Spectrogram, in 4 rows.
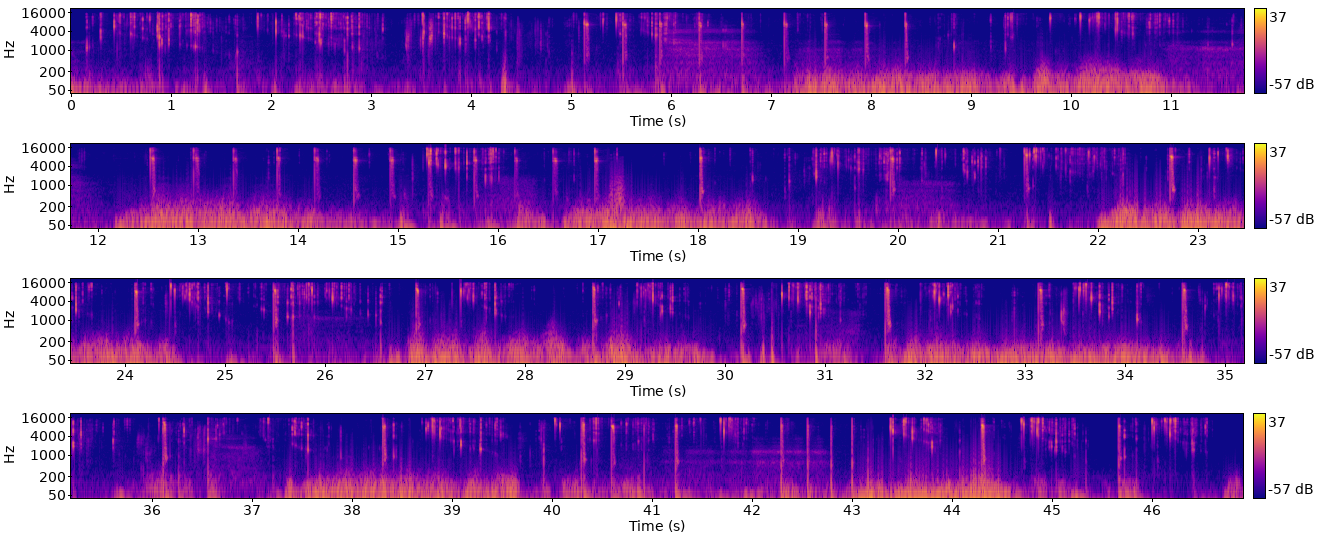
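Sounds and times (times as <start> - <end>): wet kissing and sucking clicks: 0.1 - 11.9, 12.5 - 17.3, 18.0 - 27.9, 28.6 - 37.7, 38.3 - 46.6
breaths blown into microphone: 5.5 - 9.0, 19.2 - 21.4, 35.9 - 43.0.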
